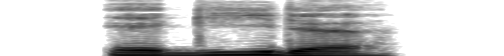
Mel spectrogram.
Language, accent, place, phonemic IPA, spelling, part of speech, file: German, Germany, Berlin, /ɛˈɡiːdə/, Ägide, noun, De-Ägide.ogg
- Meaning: aegis (endorsement, sponsorship)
